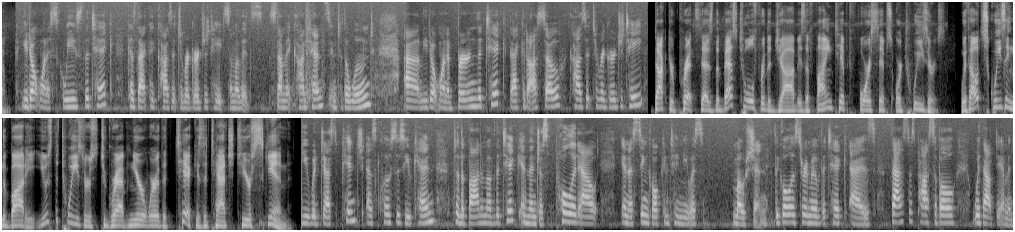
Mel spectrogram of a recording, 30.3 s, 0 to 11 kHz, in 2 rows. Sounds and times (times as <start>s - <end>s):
Speech: 0.0s - 30.3s.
